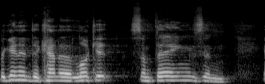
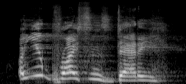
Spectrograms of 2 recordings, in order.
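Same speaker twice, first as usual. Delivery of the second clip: put-on high-pitched small boy's kid voice; 5 semitones higher than usual. A dad retelling what a little boy asked him, in a little kid voice. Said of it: "he's talking in his little kid voice".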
